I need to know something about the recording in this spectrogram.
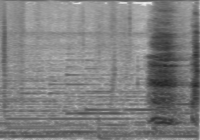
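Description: Soft, sustained background music, then about one and a half seconds in a woman lets out a short, loud sobbing gasp as she cries.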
